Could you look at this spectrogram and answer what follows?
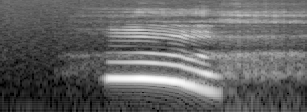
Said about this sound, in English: Sorry, don't mean to yawn.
